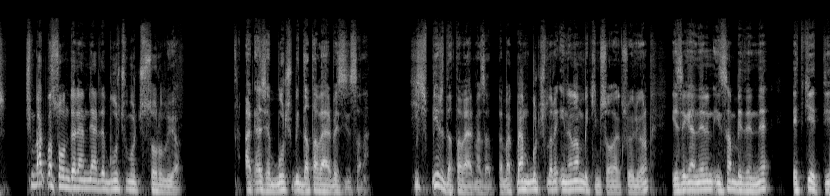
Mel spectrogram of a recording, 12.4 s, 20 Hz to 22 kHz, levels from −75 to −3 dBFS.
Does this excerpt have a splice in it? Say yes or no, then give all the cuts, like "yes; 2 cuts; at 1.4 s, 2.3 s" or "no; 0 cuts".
no; 0 cuts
